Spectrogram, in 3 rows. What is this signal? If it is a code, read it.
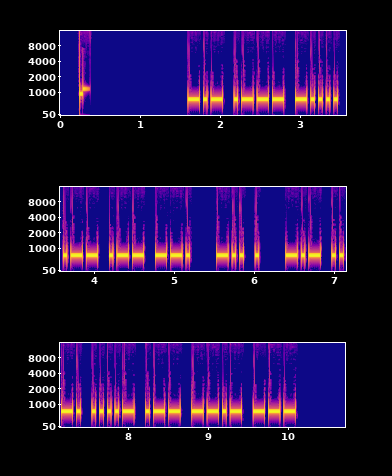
Morse code, heard as a keyed tone, about 25 wpm, 700 Hz. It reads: KJ6WWG DE KF4WQO
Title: USA Callsign DE Callsign - 6 Characters - 25wpm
